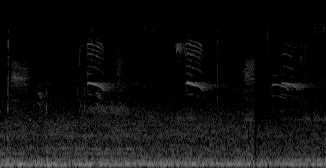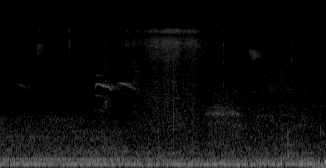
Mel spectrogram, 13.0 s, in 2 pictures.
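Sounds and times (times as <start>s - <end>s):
small bird calling: 1.7s - 2.4s, 3.5s - 4.3s, 4.9s - 7.5s.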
